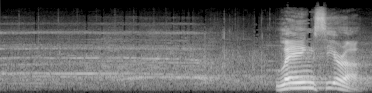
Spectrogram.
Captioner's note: attendees cheering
